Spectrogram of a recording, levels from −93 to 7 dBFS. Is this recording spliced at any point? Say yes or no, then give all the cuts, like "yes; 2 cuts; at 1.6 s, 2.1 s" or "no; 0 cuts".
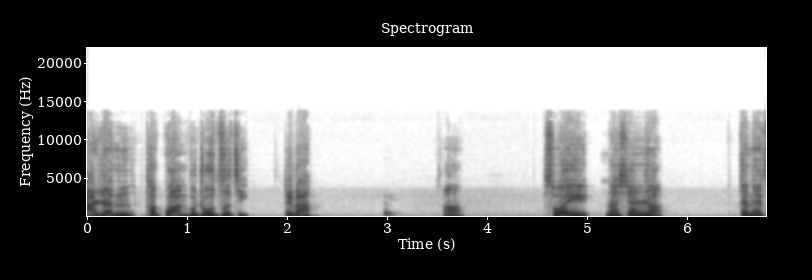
no; 0 cuts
